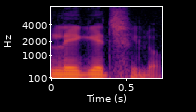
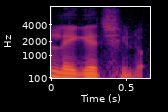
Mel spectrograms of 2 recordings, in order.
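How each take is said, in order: The two takes are said the same way.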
